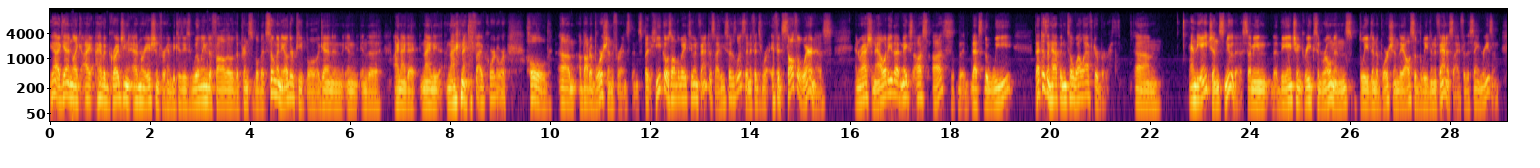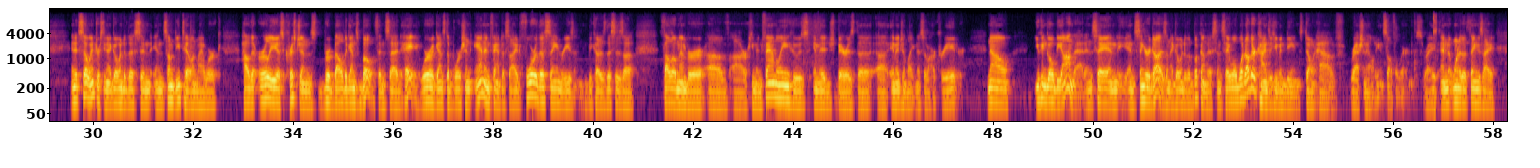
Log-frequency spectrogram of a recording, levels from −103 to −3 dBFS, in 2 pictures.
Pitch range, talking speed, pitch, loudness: 85-110 Hz, 200 wpm, 95 Hz, -19 LUFS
